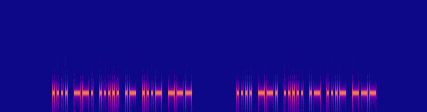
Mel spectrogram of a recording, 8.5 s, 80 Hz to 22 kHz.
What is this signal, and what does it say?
Morse code, heard as a keyed tone, about 28 wpm, 700 Hz. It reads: HG5AVO HG5AVO
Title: DXCC-100 Call Signs - 6 Characters - Repeated 2x - 28wpm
